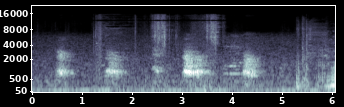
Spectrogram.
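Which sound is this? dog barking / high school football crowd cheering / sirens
dog barking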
